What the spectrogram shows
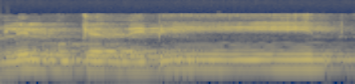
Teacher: اب جب وقف کریں گے نون پہ تو مد عارض سکون بن جائے گی ، تو للمکذبین اور لمبا کر دیں گے۔ اس دن جھٹلانے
